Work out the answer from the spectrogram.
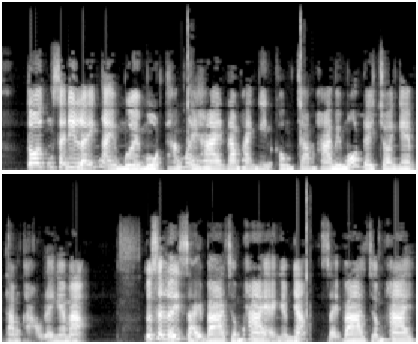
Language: Vietnamese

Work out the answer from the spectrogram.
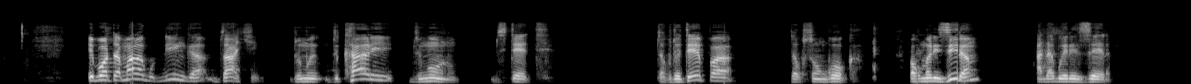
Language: Nyungwe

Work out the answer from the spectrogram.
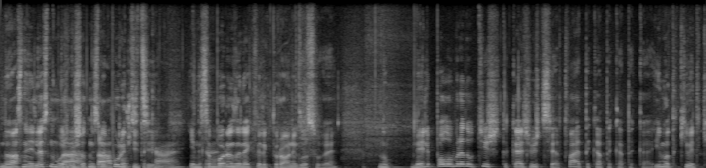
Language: Bulgarian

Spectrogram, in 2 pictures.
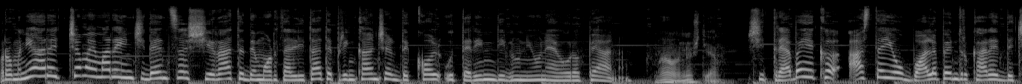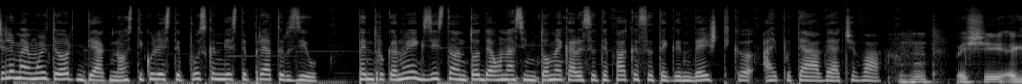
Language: Romanian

